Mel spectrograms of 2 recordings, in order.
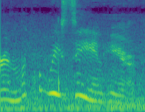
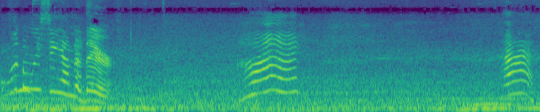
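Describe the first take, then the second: First: Said in the usual way. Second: High, fast sing-song greeting; cute cooing. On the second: Real, not acted. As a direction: coo at it like a pet. Cooing at something cute inside.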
